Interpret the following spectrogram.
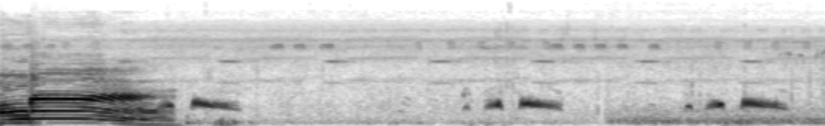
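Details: One of dozens of cows in a grassy pasture moos once, a strong harmonic bellow falling in pitch over about a second and a half, then quieter outdoor ambience with scattered short, higher cooing notes.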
